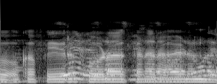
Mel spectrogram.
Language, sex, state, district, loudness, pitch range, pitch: Telugu, male, Andhra Pradesh, Sri Satya Sai, -13 LUFS, 115-120 Hz, 120 Hz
